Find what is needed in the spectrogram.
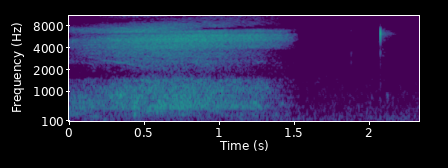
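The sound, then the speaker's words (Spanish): A deep inhale during a yoga breathing exercise: one long, airy, steady hiss lasting about a second and a half that then fades to near silence, followed by a single faint click. “Inhala.”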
